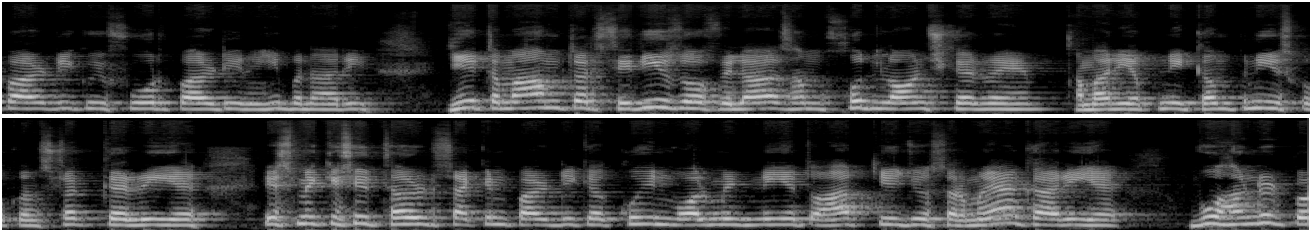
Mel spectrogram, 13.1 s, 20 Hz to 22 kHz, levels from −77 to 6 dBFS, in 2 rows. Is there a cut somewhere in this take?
no; 0 cuts

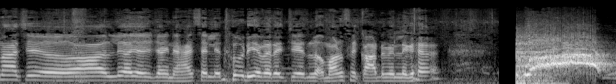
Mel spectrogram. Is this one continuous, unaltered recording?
yes; 0 cuts

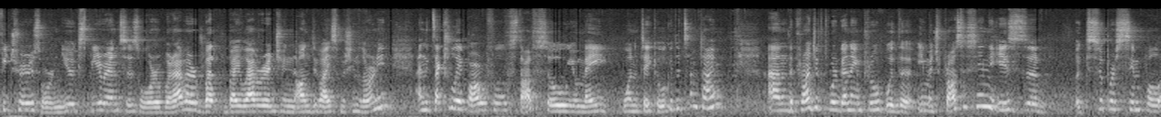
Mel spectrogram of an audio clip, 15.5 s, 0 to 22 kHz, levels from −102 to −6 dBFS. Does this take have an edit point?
no; 0 cuts

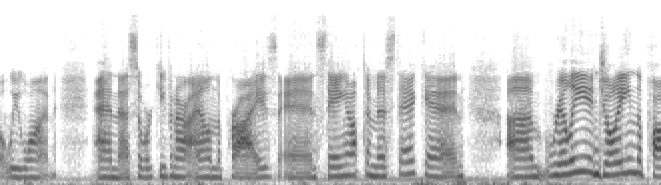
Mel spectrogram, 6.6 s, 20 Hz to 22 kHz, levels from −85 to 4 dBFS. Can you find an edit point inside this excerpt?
no; 0 cuts

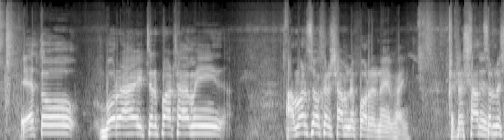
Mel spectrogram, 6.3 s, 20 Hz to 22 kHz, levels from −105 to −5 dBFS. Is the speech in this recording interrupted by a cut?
no; 0 cuts

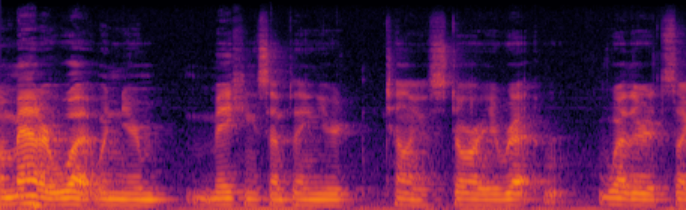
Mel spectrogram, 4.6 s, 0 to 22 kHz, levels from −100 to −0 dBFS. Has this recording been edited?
no; 0 cuts

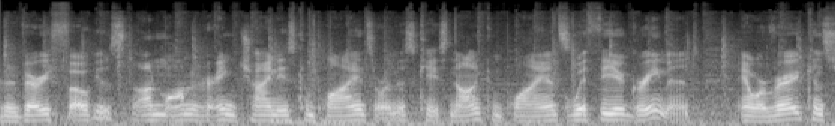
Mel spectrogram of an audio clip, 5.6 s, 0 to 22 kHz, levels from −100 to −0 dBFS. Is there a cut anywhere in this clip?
yes; 1 cut; at 3.8 s

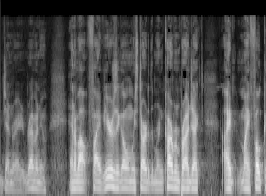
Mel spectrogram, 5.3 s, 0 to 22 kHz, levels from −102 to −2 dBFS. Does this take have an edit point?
no; 0 cuts

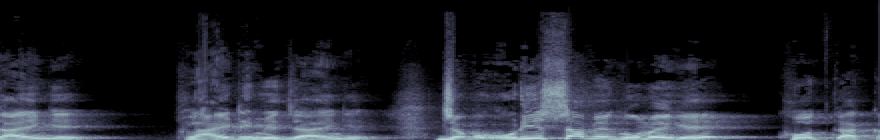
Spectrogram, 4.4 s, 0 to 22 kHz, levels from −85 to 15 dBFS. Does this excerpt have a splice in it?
no; 0 cuts

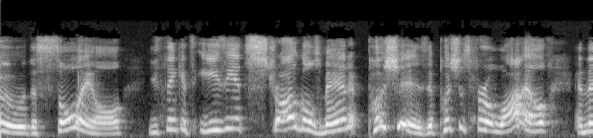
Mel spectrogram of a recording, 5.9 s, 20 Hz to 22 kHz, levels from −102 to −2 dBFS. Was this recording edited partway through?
no; 0 cuts

